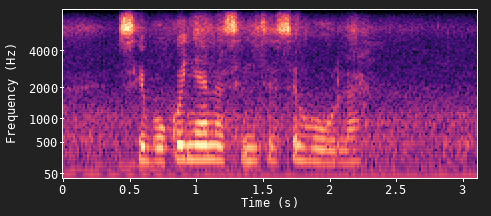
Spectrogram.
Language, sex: Southern Sotho, female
